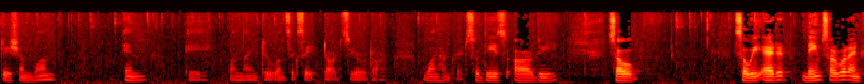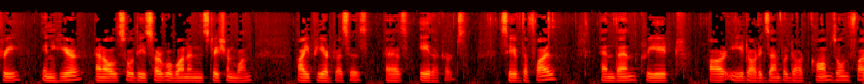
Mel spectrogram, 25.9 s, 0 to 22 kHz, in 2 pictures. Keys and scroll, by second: 3.1 Escape, 6.6 Up, 18.7 space.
